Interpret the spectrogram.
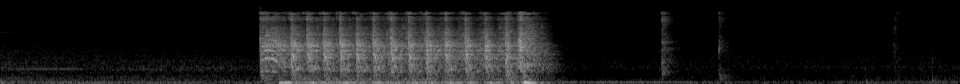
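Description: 2007 Honda CBR1000RR's inline-four, through an aftermarket slip-on muffler, catches about two and a half seconds in and runs for about three seconds, then cuts off suddenly. It runs with the throttle stuck wide open because the broken throttle assembly has left the cables pulled, and the sound is loud.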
